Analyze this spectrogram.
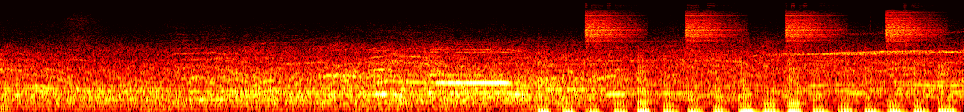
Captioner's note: crowd chatter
